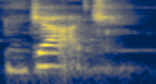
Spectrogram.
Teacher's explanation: kita menghubungkan pemblokiran aliran udara singkat seperti pada plosive, kemudian diikuti oleh pelepasan menjadi suara mirip frikatif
